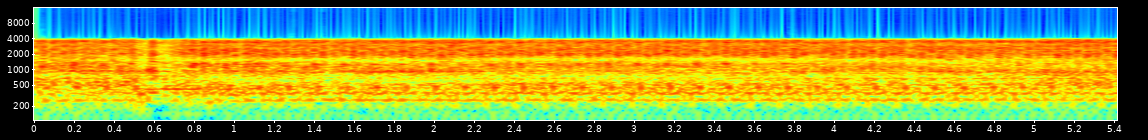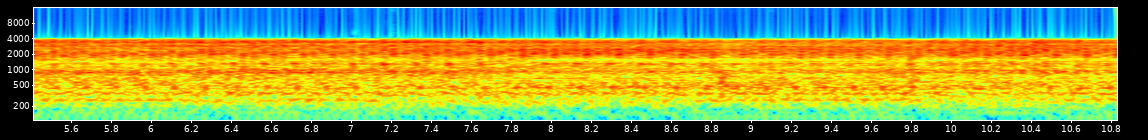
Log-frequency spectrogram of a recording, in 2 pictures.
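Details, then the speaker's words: 1977 Ford 555 backhoe diesel, first start in over two years: a low, steady idle with even clatter throughout and no stumbles or surging, kept at low throttle while warming up; running healthy. "she's a runner let it warm up keep it nice and low"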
